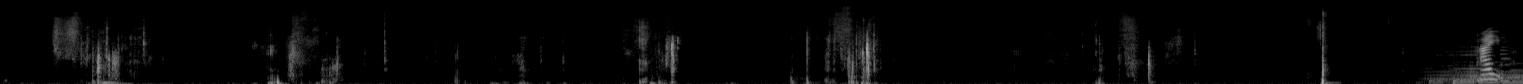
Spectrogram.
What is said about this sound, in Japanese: こんな音です。こんな音です。ペラペラペラペラめくっていく音がねすごく落ち着いていいですよね。わかる、はい、これね私もさ本めくる音にしようと思ってたんだよね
